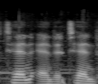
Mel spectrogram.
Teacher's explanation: The slash T slash sound in the words ten and attend are aspirated or produced with an accompanying puff of air.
